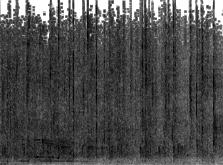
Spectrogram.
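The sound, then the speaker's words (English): Scattered, lukewarm applause from a church audience clapping for Jesus, a steady patter of clapping hands at moderate volume with no cheering, sustained evenly for a few seconds. “You guys are clapping like you're depressed.”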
